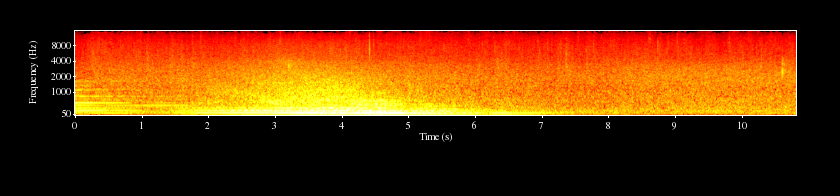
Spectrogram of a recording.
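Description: Rain with a low rumble of thunder that swells to a peak about halfway through and then fades, leaving steady rain.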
